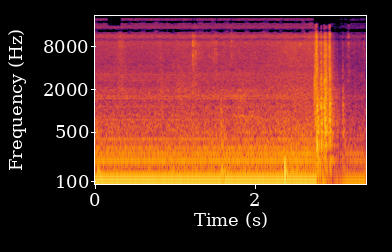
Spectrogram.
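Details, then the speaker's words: Newly fitted replacement air pumps on a koi pond: a steady low hum with no rattle, then a door clunk; much quieter than the old noisy pumps they replaced. "oh that's a lot better still hear them that you're going to i suppose but so far yeah that seems a lot quieter than me so happy with that"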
